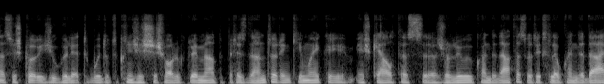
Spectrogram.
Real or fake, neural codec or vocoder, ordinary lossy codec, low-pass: fake; codec, 16 kHz in and 24 kHz out, 0.8 kbps, FocalCodec, streaming, 65536 codes; Opus, 24 kbps; 10.8 kHz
